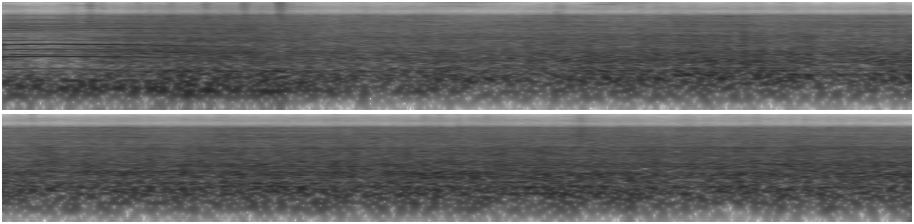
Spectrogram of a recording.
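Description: Passenger train carriages passing close by, a loud steady rush and rumble of wheels on the rails. In the first second a train horn note falls slightly in pitch and fades out.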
